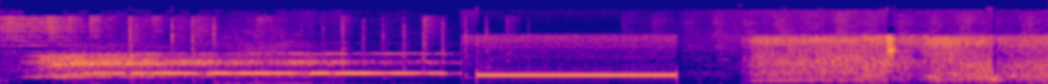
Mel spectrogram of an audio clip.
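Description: A telephone dial tone as a call is placed begins with a short flat electronic note, then a steady tone holds for about a second before a burst of line noise. A high, sustained howl runs over the opening.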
